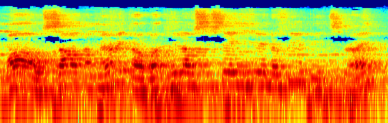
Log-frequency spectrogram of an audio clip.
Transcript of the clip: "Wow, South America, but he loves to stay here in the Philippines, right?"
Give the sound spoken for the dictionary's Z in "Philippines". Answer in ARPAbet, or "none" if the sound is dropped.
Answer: S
